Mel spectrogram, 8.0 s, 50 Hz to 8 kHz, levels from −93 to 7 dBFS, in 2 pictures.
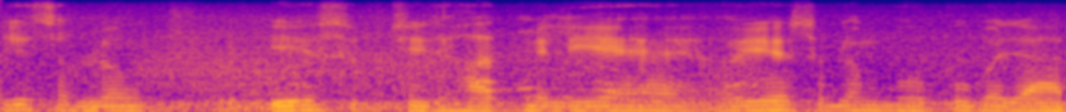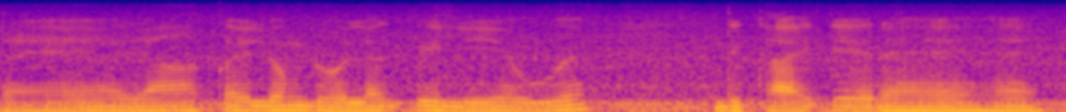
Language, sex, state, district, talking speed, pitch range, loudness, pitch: Hindi, male, Uttar Pradesh, Lucknow, 220 wpm, 105-110 Hz, -16 LUFS, 105 Hz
